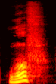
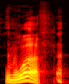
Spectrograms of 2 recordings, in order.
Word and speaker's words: wolf: How do people from the Midwest pronounce it? – Wolf. – Wolf. Woof. They say woof. They would say woof in the fold. And they don't say woof in the fold. They pronounce the L in the fold. Something about that word, wolf. It is pronounced woof.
